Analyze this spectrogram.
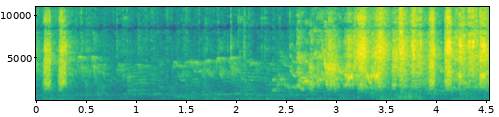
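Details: Budgerigars calling together in a colony: a quiet start with two brief chirps, then from midway a dense, rising wash of high chattering and warbling from many birds.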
